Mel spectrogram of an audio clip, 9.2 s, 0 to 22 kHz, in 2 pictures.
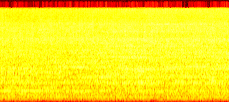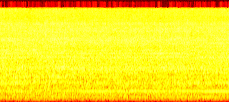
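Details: Mercedes C-Class W203 engine 271.946, used contract engine being checked; steady, even idle with smooth hum and no knocks or ticks; healthy normal idle.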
